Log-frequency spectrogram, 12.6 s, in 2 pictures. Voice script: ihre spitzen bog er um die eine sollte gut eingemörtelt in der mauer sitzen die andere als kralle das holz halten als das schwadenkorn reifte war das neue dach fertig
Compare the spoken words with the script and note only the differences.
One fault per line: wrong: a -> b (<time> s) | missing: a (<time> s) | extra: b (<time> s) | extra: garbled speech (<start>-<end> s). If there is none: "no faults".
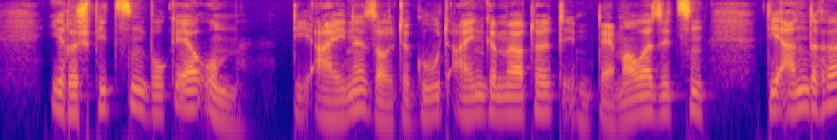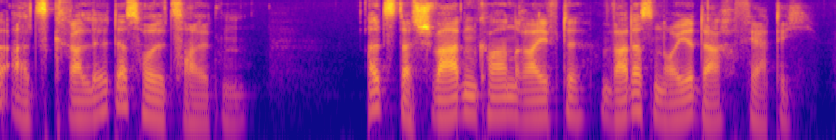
no faults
